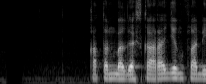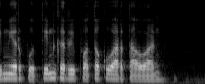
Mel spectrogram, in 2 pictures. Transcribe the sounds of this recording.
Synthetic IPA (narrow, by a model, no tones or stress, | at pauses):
kat̪ɔnbaɡaskaɾad͡ʒɨŋfladimɪrput̪ɪnkɨrdipɔt̪ɔkuwart̪awan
